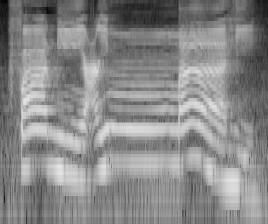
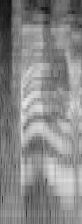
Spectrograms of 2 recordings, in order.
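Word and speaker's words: فنعما هي: Pada kalimat fani'immahi, ketika kita membacanya dengan full harokat kasrohnya, akan dibaca fani'immahi ya. Akan tetapi ketika kita membaca dengan ikhtilas, maka di situ akan pergi ya, akan pergi sebagian kasrohnya ya.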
